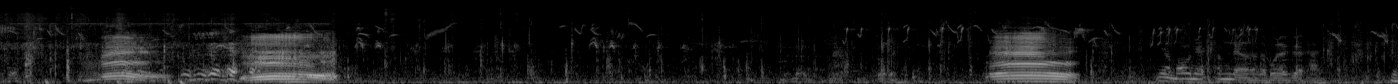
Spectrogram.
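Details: Tame cattle returning to the shed call to each other: two loud, arching moos near the start and another after a long quiet gap, then softer moos, with birds twittering throughout.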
